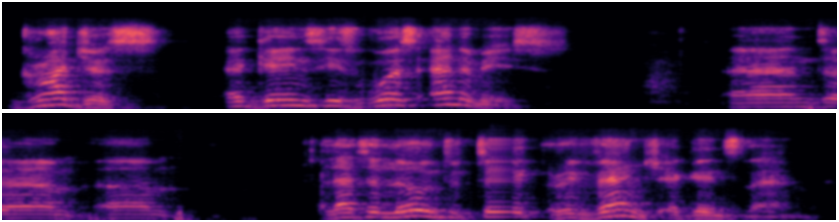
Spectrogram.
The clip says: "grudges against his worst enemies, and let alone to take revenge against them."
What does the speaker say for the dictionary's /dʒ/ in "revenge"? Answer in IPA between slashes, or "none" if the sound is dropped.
/dʒ/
